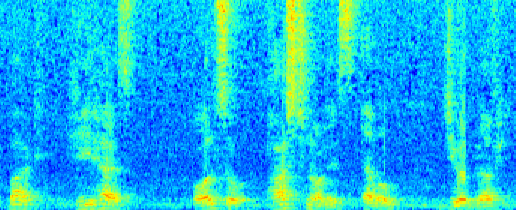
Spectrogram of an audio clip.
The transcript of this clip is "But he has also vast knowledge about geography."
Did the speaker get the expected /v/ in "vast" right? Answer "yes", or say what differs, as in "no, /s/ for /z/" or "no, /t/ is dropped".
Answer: no, /p/ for /v/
